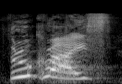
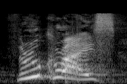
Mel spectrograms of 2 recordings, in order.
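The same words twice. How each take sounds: The two takes are said the same way.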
